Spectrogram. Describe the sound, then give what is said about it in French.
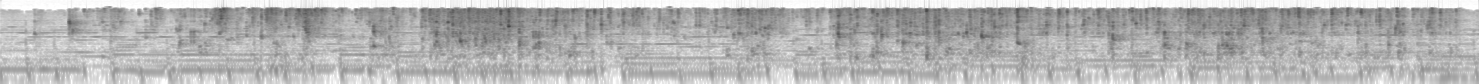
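Water poured into a basin, about three litres, over peels and pips set to soak overnight. A steady, faint, continuous running and trickling sound with no pauses. “Et je rajoute de l'eau.”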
